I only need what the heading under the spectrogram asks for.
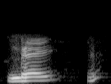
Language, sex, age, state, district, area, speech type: Bodo, male, 60+, Assam, Chirang, rural, conversation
